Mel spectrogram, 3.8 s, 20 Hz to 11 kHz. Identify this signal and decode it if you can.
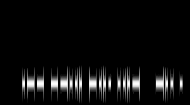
Morse code, heard as a keyed tone, about 25 wpm, 700 Hz. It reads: W7BV DE
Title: USA Callsign DE Callsign - 4 Characters - 25wpm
